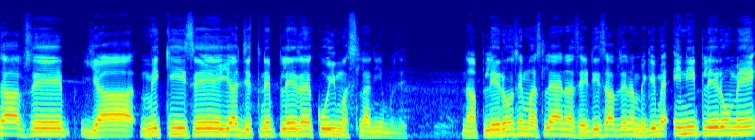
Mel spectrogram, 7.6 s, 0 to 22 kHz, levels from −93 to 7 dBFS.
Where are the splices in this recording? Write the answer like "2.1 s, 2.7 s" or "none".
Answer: none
